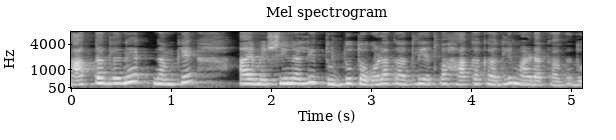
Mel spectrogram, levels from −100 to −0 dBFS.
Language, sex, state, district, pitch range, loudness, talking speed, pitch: Kannada, female, Karnataka, Chamarajanagar, 225-270 Hz, -17 LUFS, 115 wpm, 245 Hz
